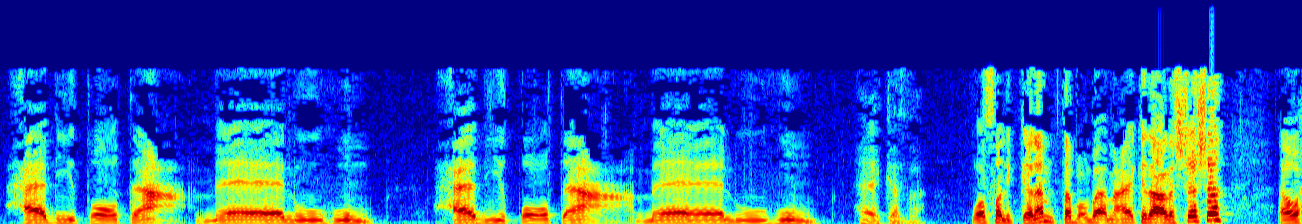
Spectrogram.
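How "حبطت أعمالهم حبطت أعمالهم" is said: حبطت أعمالهم said slowly, the ta of حبطت carrying an open fatha; naql demo. Shown as a demonstration. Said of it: "فتقرأ حبطتا". (نطق حبطت أعمالهم ببطء والتاء مفتوحة)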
